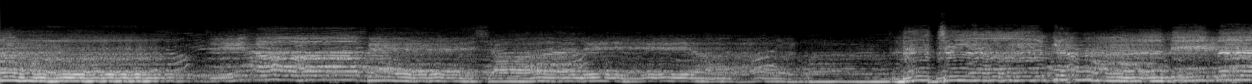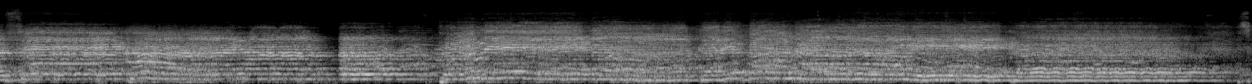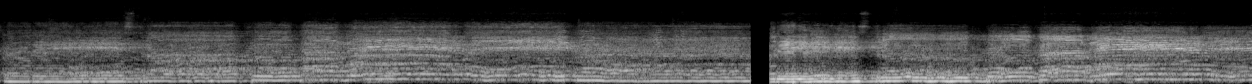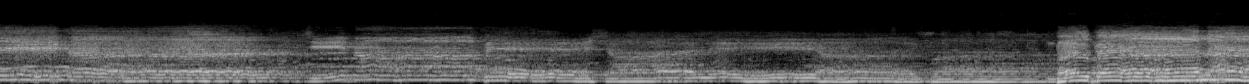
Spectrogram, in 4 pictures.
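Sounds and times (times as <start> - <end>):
man chanting: 3.8 - 50.0.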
